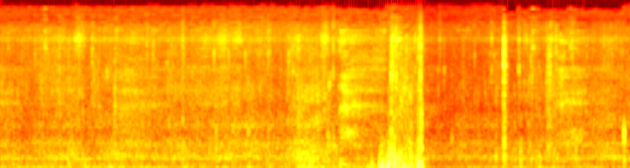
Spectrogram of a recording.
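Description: Mountain bike rolling over a dirt trail: a steady tyre and ground rumble with small clicks and rattles, and a louder jolt about four seconds in.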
